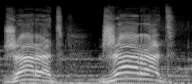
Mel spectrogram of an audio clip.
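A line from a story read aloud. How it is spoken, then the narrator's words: Shouting. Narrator (Russian): закричал он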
